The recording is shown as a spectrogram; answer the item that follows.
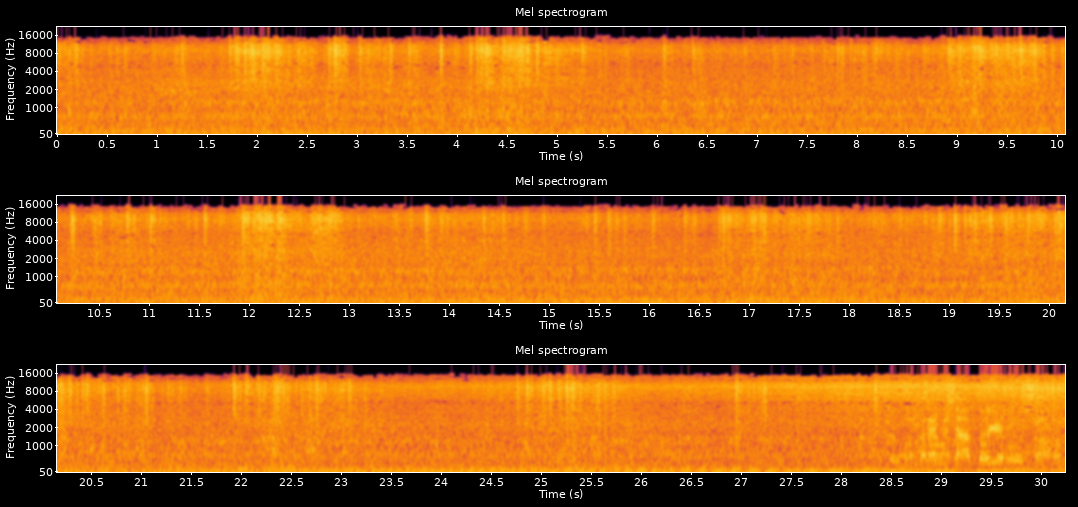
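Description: Truck engine running steadily at highway speed, heard loud from inside the cab together with road and wind noise.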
